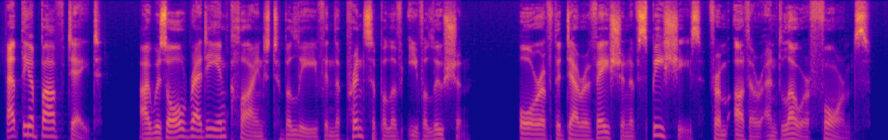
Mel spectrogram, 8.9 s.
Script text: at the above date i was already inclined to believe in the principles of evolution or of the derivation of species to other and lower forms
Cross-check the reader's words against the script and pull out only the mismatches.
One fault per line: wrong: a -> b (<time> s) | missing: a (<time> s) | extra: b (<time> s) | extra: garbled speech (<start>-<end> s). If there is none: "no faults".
wrong: principles -> principle (3.4 s)
wrong: to -> from (7.1 s)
